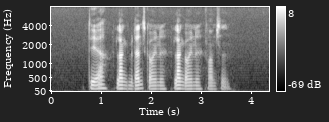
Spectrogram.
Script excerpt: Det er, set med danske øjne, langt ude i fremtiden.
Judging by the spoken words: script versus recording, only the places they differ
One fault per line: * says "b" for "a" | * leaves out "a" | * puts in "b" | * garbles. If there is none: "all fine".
* says "langt" for "set"
* says "øjne" for "ude"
